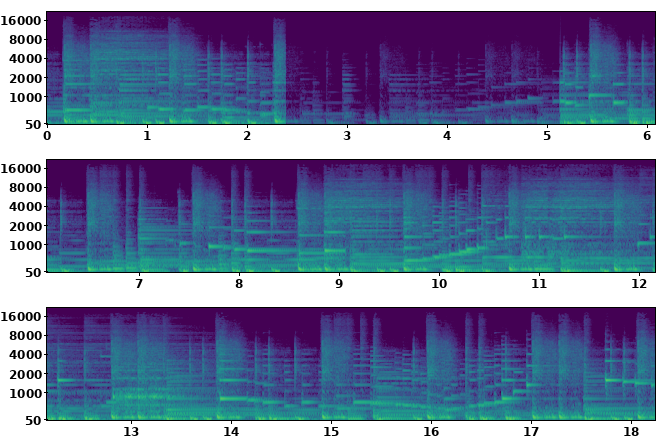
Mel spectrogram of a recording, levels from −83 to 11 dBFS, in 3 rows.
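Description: The audio collapses by about 25 dB between 2.39 and 5.14 s, likely one channel inverted cancelling in mono; the waveform and spectrogram visibly thin out there.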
